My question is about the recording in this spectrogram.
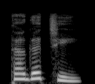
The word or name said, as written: ತಗಚೆ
